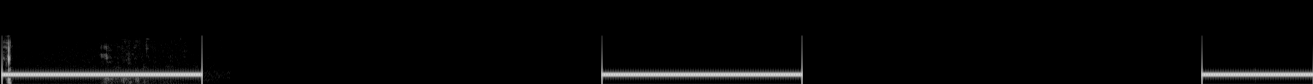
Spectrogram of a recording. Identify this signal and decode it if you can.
Ringback tone (North America), 440 + 480 Hz.
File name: CENTRAL SAGOT / out danae.bsagot - .56794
